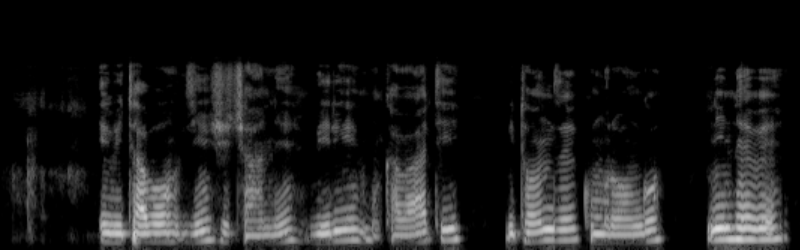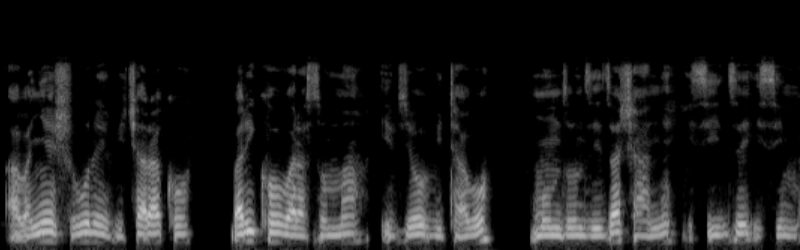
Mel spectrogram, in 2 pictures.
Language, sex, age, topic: Rundi, male, 18-24, education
